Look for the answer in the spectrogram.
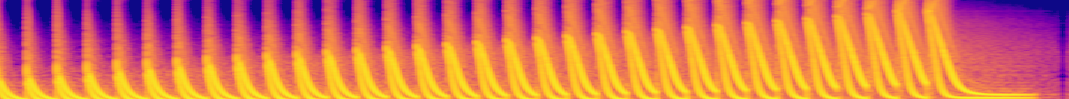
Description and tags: cyber laser
cyber, flash, laser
